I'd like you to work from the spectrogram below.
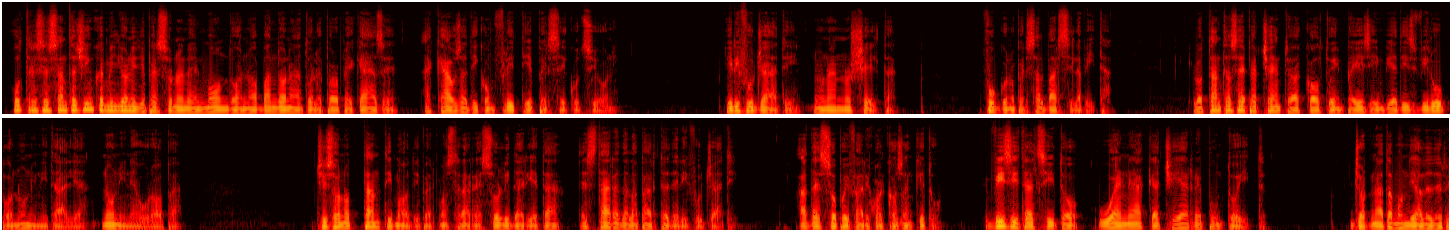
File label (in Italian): Spot radio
